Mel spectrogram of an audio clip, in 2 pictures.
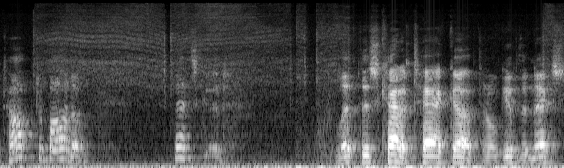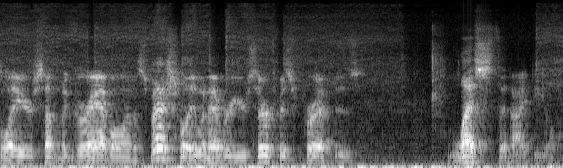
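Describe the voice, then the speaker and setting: A man giving casual, hands-on how-to narration in a wry, self-deprecating, folksy way while working on a car. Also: mid-range voice. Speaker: DIY car repair video host. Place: garage workshop. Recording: echoey, distant mic, clearly noisy.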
